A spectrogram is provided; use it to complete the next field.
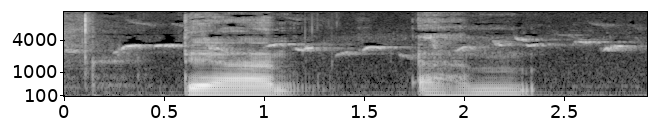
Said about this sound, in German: Der hat so einen Gesang, der klingt so di da da da da da da da. Und es ist der Gartenrotschwanz, der diese erste Teil, dieses ist sehr, sehr weit zu hören.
